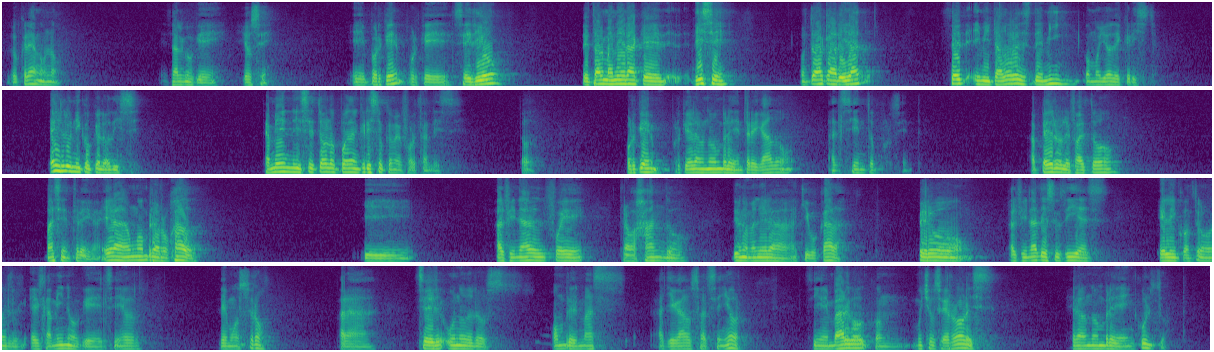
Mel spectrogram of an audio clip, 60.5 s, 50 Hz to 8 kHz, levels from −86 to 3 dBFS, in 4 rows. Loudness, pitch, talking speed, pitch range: -16 LUFS, 115 Hz, 110 wpm, 105-125 Hz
